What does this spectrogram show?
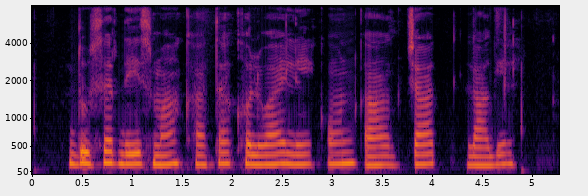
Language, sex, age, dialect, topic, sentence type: Chhattisgarhi, female, 25-30, Eastern, banking, question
